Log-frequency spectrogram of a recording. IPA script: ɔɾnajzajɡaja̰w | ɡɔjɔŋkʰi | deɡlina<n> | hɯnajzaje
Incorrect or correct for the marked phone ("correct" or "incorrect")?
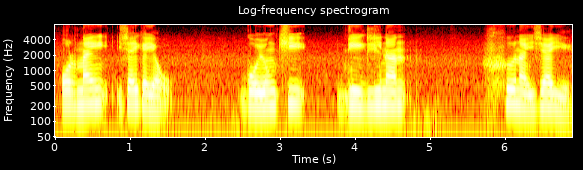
correct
